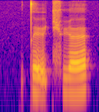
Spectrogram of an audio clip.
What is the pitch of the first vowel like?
low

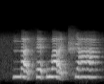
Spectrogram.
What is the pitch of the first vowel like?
falling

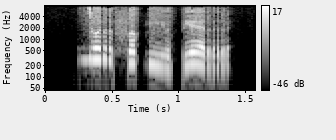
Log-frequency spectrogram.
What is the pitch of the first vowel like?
high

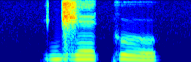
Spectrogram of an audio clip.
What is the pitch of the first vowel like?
low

